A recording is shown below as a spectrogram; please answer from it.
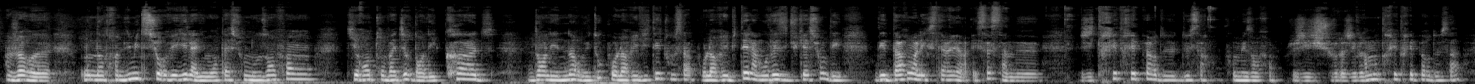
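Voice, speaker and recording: A young mother vlogging casually at home, rambling and animated with many restarts, and cooing affectionately to her children. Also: medium pitch, quick pace. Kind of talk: casual vlog chat to viewers. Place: home with kitchen. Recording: echoey room with background noise.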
